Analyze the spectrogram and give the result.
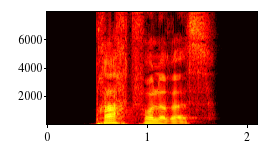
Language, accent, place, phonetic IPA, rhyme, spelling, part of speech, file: German, Germany, Berlin, [ˈpʁaxtfɔləʁəs], -axtfɔləʁəs, prachtvolleres, adjective, De-prachtvolleres.ogg
- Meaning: strong/mixed nominative/accusative neuter singular comparative degree of prachtvoll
